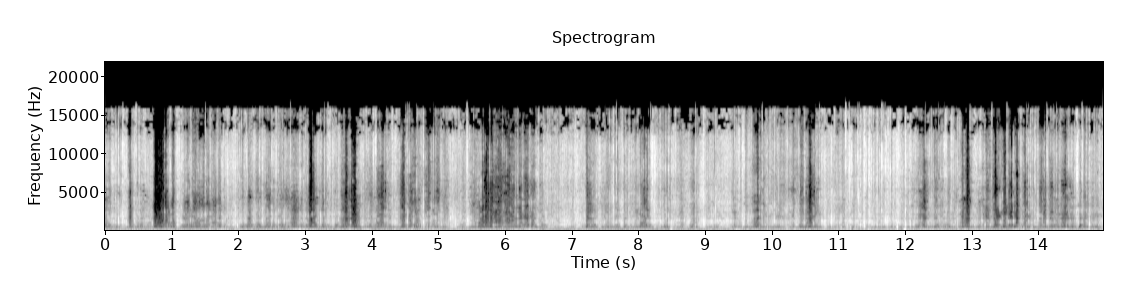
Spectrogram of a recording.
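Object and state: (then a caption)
Tissue paper flower being crumpled. Fingers squeeze and rustle a palm-sized blue tissue paper flower pom-pom made of layered thin paper, with the sound played in reverse. Dense, bright crinkling and crunching fills the clip with almost no low end, broken by brief quiet gaps between squeezes.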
